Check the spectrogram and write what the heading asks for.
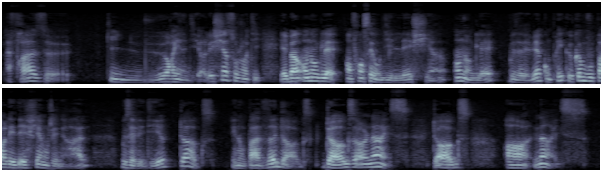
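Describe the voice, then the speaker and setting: A woman's voice: a bass voice, vocal fry, a little mellow, husky. A woman teaching English grammar in a tutorial who patiently repeats each example word several times.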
